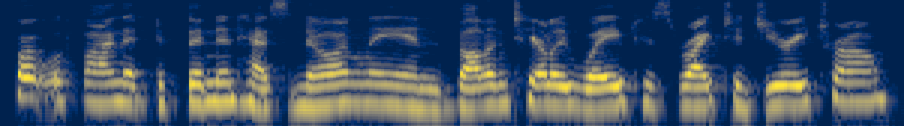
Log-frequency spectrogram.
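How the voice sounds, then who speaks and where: A woman judge presiding in a courtroom, running through formal legal admonishments in a brisk, practiced way. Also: medium pitch, fairly even intonation, a little mellow. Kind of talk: courtroom proceedings.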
